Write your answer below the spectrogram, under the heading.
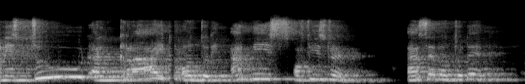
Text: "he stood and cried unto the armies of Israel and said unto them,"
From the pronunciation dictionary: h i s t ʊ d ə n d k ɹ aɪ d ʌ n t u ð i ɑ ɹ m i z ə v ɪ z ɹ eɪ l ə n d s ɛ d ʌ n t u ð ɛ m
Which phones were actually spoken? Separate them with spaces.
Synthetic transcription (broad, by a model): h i s t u d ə n k ɹ aɪ d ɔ n t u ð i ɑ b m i s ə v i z ɹ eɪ l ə n s ɛ d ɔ n t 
